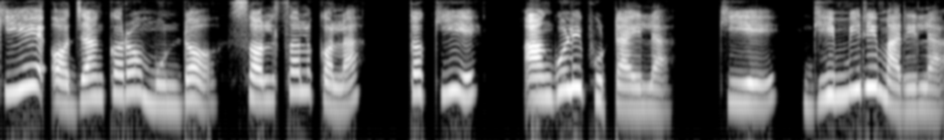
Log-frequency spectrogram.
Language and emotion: Odia, neutral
